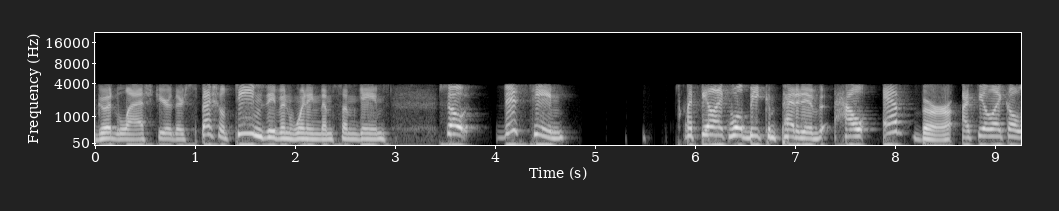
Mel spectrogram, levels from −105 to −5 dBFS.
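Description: From start to finish the speech sounds boxed-in and dull, with nothing above about 3.8 kHz, a gritty, granular hiss riding underneath, and scratchy s sounds that break up on loud, bright moments. This is the Bluetooth CVSD headset codec at work, consistent with a 64 kbps link: each sample is coded as a single up-or-down bit with an adapting step, so fast high-frequency swings outrun the step and distort.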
